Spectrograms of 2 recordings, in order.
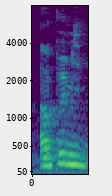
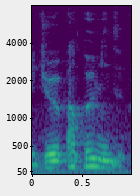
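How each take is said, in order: First: Higher, louder punchline; emphatic. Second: Said in the usual way. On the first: Pretend. Repeated quip louder.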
